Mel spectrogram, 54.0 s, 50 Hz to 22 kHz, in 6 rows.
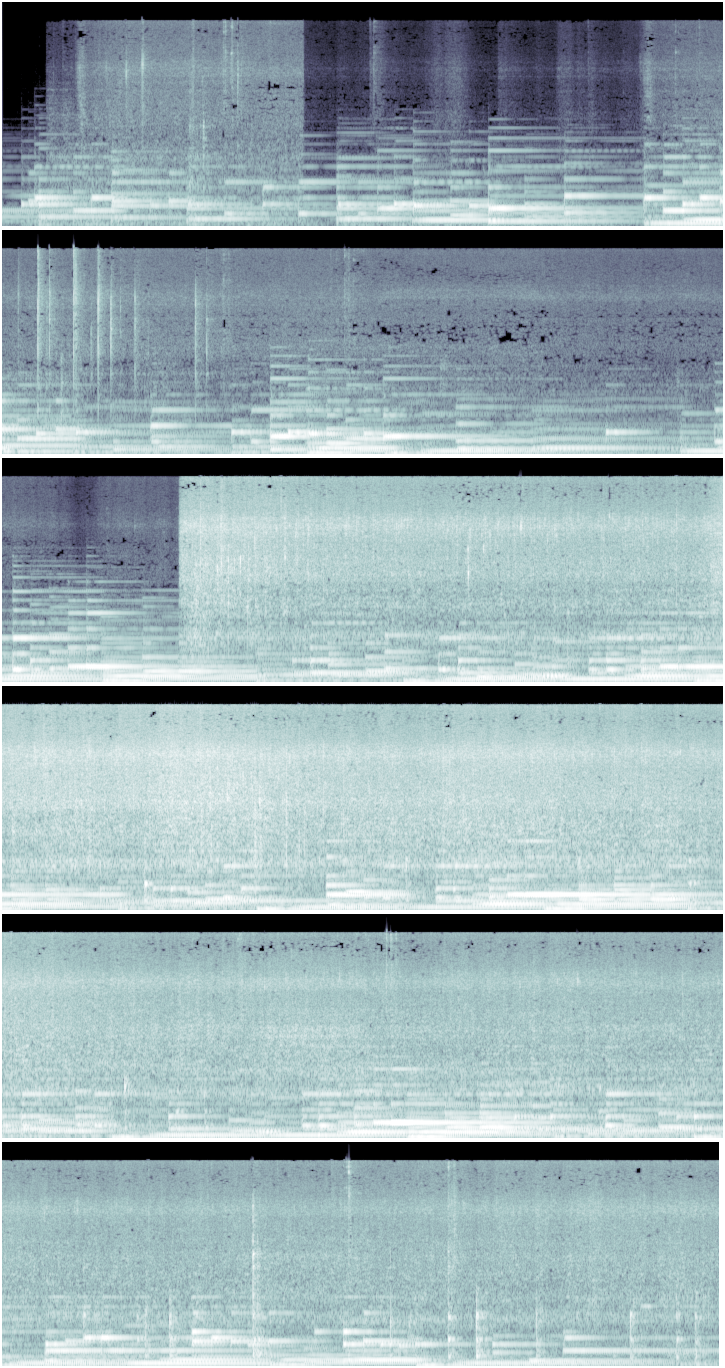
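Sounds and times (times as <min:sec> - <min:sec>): soft background music: 0:00.6 - 0:54.0
onions sizzling in hot oil: 0:01.0 - 0:03.8, 0:09.1 - 0:17.5, 0:20.2 - 0:54.0
wooden spatula tapping: 0:48.2 - 0:48.5, 0:49.9 - 0:51.9, 0:52.8 - 0:54.0.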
